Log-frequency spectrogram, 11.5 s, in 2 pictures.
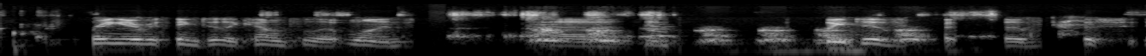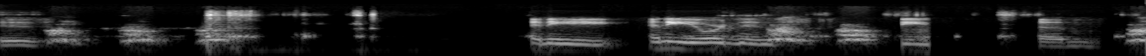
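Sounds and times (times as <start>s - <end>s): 
speech: 0.5s - 6.6s, 8.4s - 11.4s
pet dog barking during a council meeting: 2.6s - 4.9s, 6.0s - 7.0s, 9.5s - 10.4s.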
